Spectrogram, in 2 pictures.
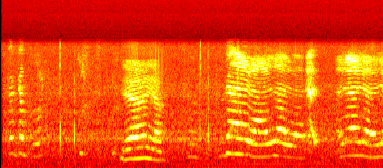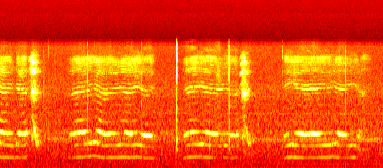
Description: my silly girl singing while having the hiccups!!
